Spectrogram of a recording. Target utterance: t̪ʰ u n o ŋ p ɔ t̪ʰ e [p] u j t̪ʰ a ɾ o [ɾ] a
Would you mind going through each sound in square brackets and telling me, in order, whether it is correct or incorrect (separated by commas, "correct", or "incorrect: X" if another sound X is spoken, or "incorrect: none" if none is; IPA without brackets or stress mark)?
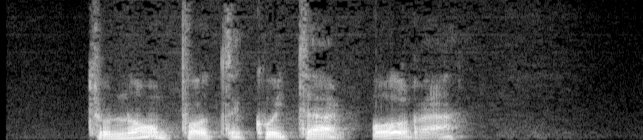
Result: incorrect: k, correct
